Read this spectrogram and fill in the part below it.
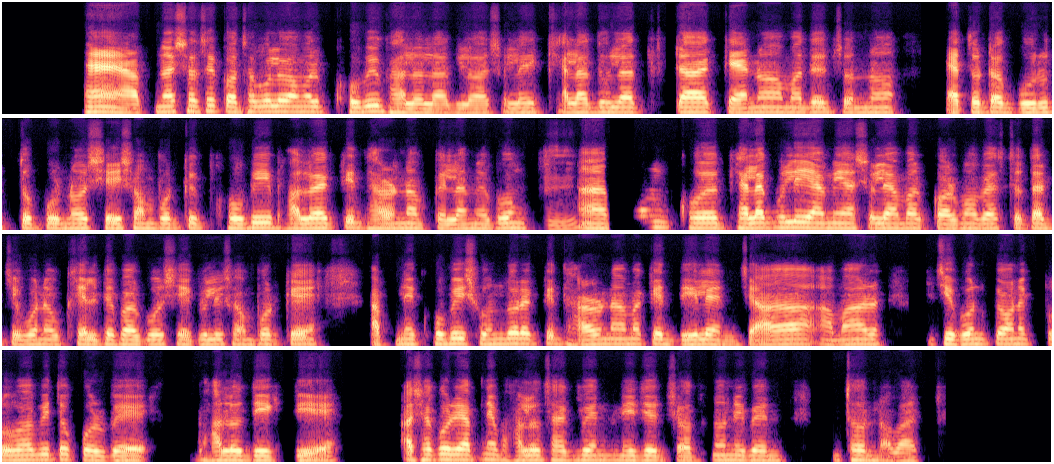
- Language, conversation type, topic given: Bengali, unstructured, খেলাধুলা করা মানসিক চাপ কমাতে সাহায্য করে কিভাবে?
- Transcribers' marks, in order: wind; tapping; other background noise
